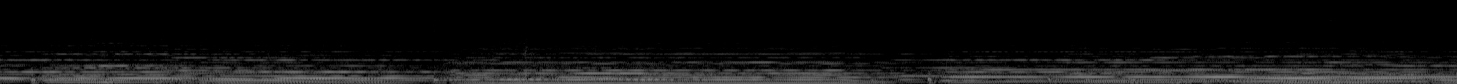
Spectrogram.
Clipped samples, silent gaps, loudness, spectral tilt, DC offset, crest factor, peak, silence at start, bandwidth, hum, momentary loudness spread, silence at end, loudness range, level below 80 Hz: under 0.1%; none; -42 LUFS; -9.5 dB/octave; under 0.1%; 14 dB; -28 dBFS; 0 s; 10 kHz; none; 6 LU; 0 s; 4 LU; -52 dBFS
